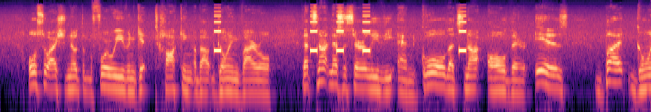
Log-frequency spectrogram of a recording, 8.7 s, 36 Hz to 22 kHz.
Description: Beep code, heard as beeps from a small speaker, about 1220 Hz, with speech in English. 1-3-1. In Phoenix BIOS tables: memory refresh failure.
